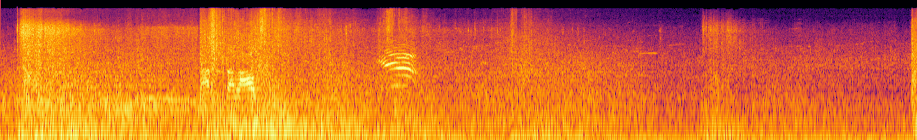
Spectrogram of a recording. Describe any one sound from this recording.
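Gunfire and explosions rumble across a battlefield.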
